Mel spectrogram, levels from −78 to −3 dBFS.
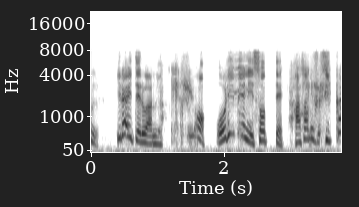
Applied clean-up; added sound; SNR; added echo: neural diffusion model UNIVERSE++.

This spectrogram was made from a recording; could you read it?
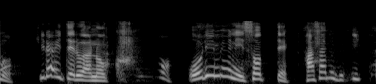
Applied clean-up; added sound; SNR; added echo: neural mask model DeepFilterNet 3.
